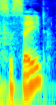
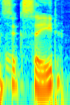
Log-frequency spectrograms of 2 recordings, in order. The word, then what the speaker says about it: secede: West Australia, our state, actually voted to I don't even know how to pronounce it. Secede? No, succeed.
